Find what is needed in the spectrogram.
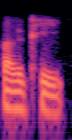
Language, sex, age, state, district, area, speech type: Hindi, male, 18-30, Rajasthan, Karauli, rural, conversation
